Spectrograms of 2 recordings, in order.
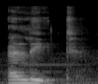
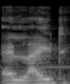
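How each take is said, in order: First: The second vowel sounds like 'ee'. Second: The second vowel sounds like 'eye'. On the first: The speaker calls it right. "सही तरीके से pronounce करने का तरीका है एलीट" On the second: The speaker calls it wrong. "बहुत सारे लोग एलाइट कहते हैं"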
